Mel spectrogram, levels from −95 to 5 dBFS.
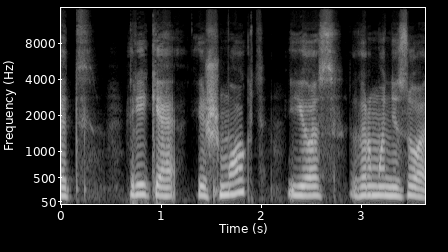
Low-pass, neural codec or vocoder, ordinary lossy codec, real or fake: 14.4 kHz; vocoder, 48 kHz, 128 mel bands, Vocos; Opus, 32 kbps; fake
